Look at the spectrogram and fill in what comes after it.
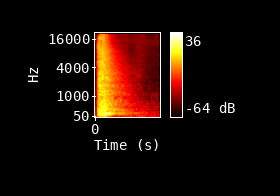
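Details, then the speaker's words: Chiropractic drop-table adjustment of the hip, adult female patient lying face down, with hip pain, low back issues and neck stiffness: a single heavy thud as the raised table section drops. "we're gonna do a couple drops of the table here so the table is going to come up and it's going to fall down like that a couple times it's going to help me use gravity to adjust this hit"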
